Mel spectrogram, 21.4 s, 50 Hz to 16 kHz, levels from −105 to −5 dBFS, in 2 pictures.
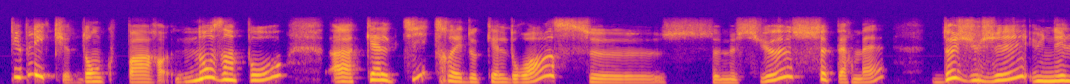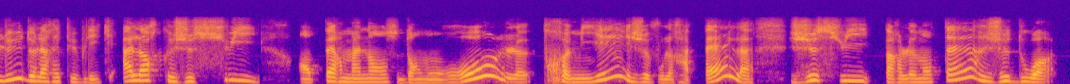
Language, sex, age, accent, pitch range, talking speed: French, female, 60-79, French, 150-230 Hz, 120 wpm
